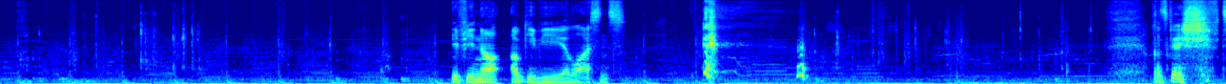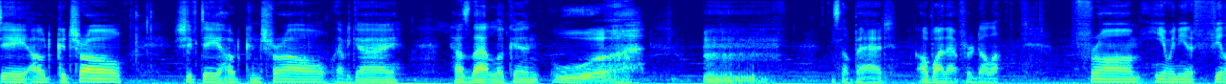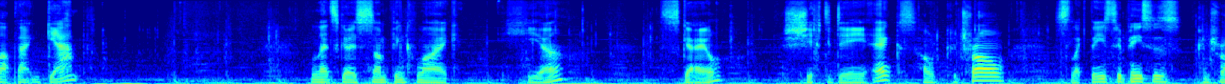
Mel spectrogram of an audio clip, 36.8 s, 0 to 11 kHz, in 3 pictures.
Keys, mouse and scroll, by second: 0.0 middle click, 1.0 ctrl+l, 1.3 g, 2.7 middle click, 3.2 Tab, 3.7 middle click, 7.6 middle click, 7.9 Tab, 8.1 a, 8.8 KP_3, 9.1 KP_1, 10.0 shift+middle click, 11.1 shift+d, 13.7 shift+d, 15.2 z, 15.8 middle click, 16.4 Tab, 16.9 middle click, 18.2 middle click, 19.1 middle click, 19.6 middle click, 20.4 middle click, 20.9 Tab, 21.1 middle click, 21.5 Tab, 21.9 middle click, 22.7 middle click, 23.9 middle click, 25.9 click, 26.8 KP_7, 28.1 shift+d, 29.8 shift+middle click, 30.6 s, 32.2 shift+d, 34.3 shift+middle click, 34.5 middle click, 36.2 ctrl+l.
